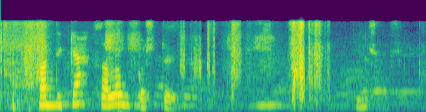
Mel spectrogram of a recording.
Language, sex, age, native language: Icelandic, female, 9, Icelandic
